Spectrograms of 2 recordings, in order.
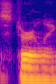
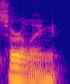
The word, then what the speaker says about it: Serling: And um uh I mean Rod Serling was uh uh once I learned to pronounce his name correctly, it wasn't Sterling, it was Sterling.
